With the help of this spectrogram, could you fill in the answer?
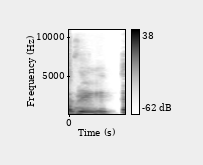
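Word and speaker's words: Suozzi: But the Santos-Suzy race, and I apologize if I'm mispronouncing that gentleman's Swazi. – Name. Swazi. Okay, thank you. Swazi.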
